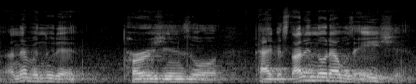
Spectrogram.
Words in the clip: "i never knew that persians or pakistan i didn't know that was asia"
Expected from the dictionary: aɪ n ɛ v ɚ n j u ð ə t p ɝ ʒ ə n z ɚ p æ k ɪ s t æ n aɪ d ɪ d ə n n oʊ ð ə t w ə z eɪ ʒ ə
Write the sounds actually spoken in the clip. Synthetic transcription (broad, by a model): aɪ n ɛ v ɚ n j u ð ə t p ɝ ʒ ə n z ɚ p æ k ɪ s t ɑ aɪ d ɪ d n n oʊ ð ə t w ə z eɪ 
